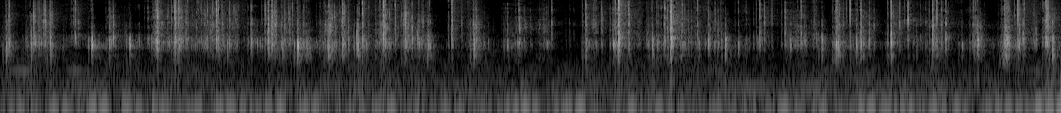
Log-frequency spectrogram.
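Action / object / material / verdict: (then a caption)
tap / plastic handheld game console / plastic / none. Long nails tap rapidly on the shell and buttons of a white hollow plastic handheld game console as it is moved near the microphone. The result is a quick, dense run of crisp, bright clicks and ticks with almost no low end and very short ring.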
